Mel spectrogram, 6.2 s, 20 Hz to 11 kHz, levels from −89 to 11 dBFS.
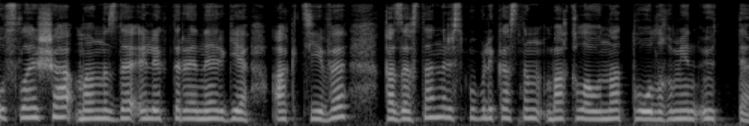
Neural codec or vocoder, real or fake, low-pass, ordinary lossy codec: none; real; 9.9 kHz; none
